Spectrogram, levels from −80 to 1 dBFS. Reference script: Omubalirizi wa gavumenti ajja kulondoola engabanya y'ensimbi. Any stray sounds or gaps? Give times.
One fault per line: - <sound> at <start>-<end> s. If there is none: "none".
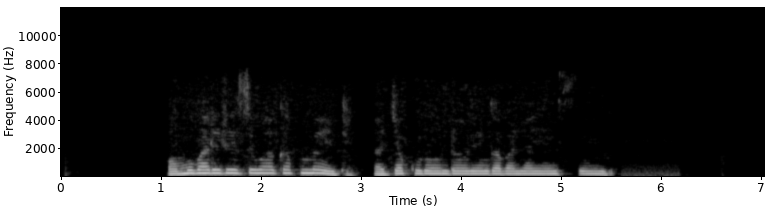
none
